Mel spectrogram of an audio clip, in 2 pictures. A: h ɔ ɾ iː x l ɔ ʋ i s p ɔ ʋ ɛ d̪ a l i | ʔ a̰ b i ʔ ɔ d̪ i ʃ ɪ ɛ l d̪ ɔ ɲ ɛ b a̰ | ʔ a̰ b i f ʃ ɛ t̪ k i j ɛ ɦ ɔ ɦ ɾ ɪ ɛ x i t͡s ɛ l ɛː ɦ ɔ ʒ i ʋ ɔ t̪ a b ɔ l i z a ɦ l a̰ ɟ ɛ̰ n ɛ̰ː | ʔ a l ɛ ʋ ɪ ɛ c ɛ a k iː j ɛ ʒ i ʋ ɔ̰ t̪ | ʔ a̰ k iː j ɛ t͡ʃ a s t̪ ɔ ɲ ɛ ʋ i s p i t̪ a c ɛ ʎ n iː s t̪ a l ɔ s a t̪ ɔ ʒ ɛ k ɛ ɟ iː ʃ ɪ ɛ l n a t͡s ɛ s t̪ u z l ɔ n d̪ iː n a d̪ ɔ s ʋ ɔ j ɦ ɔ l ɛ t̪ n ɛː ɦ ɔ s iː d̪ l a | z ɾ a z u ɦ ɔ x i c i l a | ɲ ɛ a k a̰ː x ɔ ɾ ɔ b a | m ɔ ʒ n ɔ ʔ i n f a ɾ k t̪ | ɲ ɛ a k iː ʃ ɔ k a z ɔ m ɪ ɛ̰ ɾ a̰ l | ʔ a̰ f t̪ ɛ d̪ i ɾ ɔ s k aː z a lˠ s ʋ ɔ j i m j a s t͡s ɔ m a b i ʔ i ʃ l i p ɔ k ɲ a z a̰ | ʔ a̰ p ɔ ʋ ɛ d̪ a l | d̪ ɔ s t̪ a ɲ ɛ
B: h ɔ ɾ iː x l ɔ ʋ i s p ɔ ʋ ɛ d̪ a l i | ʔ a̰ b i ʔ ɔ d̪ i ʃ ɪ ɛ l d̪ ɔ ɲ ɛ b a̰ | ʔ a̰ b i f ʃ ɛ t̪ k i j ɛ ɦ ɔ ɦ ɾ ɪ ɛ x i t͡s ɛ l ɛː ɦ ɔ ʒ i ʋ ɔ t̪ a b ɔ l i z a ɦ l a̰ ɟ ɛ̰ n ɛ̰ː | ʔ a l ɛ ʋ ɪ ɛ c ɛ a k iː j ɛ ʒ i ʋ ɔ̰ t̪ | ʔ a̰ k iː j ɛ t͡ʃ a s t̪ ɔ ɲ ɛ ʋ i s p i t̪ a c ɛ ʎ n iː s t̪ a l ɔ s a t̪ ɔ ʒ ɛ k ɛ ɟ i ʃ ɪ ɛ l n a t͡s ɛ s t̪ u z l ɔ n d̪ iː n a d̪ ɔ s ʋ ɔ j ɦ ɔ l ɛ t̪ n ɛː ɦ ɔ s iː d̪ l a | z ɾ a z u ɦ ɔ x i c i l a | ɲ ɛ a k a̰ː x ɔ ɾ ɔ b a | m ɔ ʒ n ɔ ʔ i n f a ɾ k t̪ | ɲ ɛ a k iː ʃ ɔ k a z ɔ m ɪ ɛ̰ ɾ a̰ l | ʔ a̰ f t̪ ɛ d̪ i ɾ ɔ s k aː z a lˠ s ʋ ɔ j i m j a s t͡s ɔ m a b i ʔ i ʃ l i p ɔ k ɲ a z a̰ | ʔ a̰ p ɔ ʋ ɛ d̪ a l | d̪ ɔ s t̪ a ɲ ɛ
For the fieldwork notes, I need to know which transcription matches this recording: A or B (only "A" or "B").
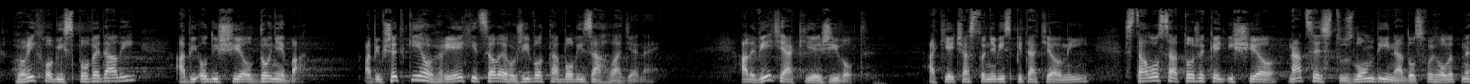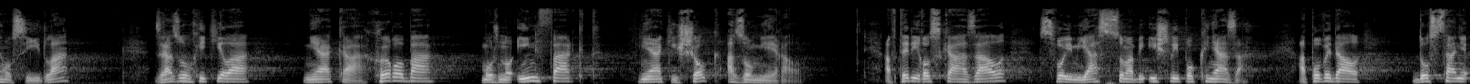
B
